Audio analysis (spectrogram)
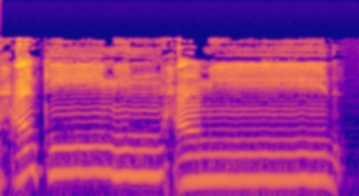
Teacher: تنوین رسیده به حرف حا از حروف حلقیست اظهار می شود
